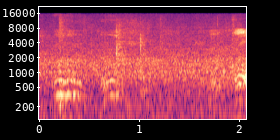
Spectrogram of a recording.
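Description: A person's voice making two short hoot-like 'mm' murmurs, the first about a fifth of a second in and the second just under a second in, over a steady low hum.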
